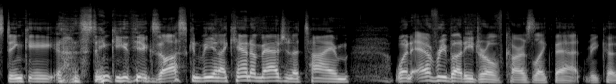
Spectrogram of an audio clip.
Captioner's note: chuckles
